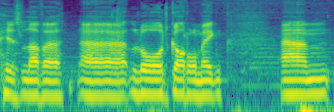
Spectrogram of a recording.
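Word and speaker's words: Godalming: his lover uh Lord godelming um which I pronounced that way because I've heard other people from the area pronounce it I want to say God alming and it's like don't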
